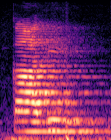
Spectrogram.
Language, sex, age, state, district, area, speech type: Goan Konkani, female, 45-60, Goa, Murmgao, rural, spontaneous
